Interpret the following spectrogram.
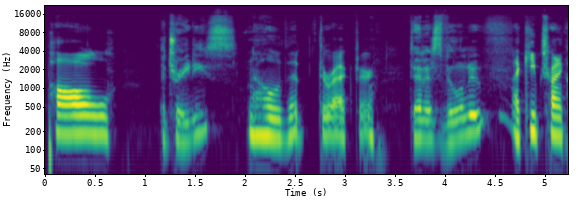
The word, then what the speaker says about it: Villeneuve: Denis Villeneuve?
